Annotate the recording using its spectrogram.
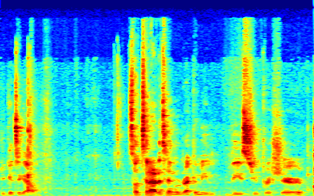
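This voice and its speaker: A man is speaking. The room echo can be heard. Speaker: beauty YouTuber. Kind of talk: product review vlog. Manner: casual, filler-heavy.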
